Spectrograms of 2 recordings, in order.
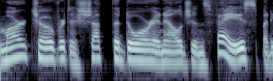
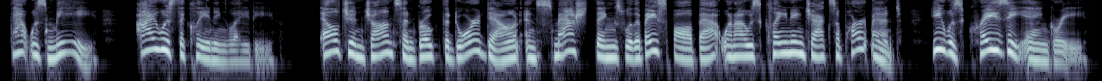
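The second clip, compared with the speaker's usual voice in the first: put-on higher young woman's voice, upset; raised, higher-pitched Abby telling of the break-in; Abby's voice; 7 semitones higher than usual. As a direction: voice Abby, shaken by the attack.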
